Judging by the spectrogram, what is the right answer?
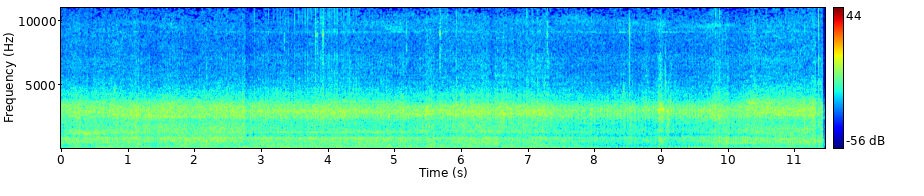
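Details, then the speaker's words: Motorcycle engine running on FK PAO/ester oil: steady, even fast-idle beat with no knocks or rattles, still quieter and smoother than previous oils at the same age; normal running. "tapi ini suaranya masih lebih halus daripada ya oli-oli sebelumnya lah di umur pemakaian yang sama"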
